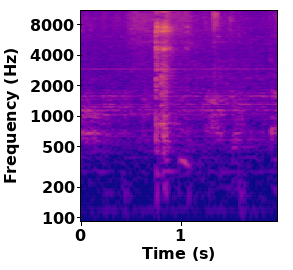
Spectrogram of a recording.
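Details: A boy makes one brief explosive burst of air against soft background sound, a single sneeze, possibly fake, that he found funny.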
